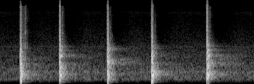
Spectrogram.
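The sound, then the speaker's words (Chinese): Five firm knocks on a door, sharp wooden raps spaced about half a second apart with a slightly uneven rhythm, each ringing briefly before the next. No voices. “一阵敲门声响起。”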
